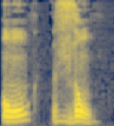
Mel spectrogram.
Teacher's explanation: remember, final T not pronounced, so you get this ON nasal here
